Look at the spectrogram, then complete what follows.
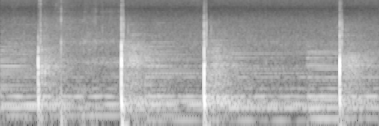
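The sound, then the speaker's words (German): Crutches tap on the floor in four sharp, irregular knocks spaced about a second apart, as the biblical figure Mephibosheth clumsily comes to find his place at the dinner table, over a low steady background hum with no voices. “Das Aufstocken von Krücken.”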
